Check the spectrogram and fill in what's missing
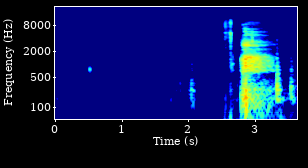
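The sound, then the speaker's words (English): A quiet swallow of a sip of water: a few faint mouth clicks, then a short gurgling gulp with a throaty tail lasting about a second. No one speaks. “Swallowing a little bit of water there.”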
